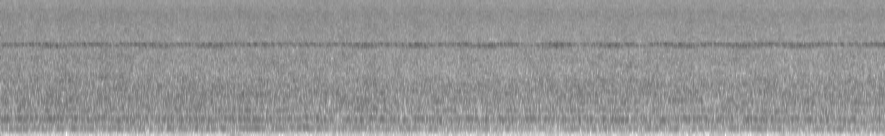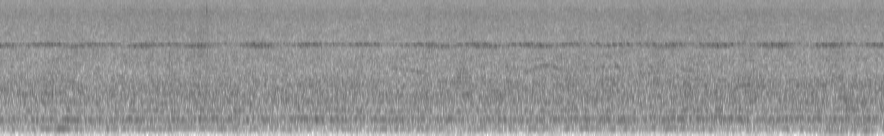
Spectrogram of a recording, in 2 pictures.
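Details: Many bees hum together in an even, continuous drone with layered low buzzing tones, little variation in loudness and a thin steady high tone above.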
